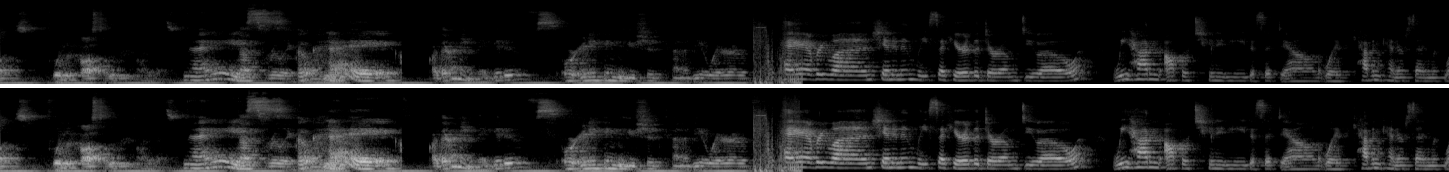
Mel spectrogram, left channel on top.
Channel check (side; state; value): left; quieter; 6.5 dB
